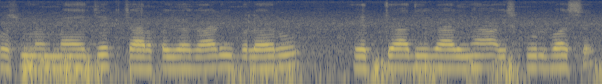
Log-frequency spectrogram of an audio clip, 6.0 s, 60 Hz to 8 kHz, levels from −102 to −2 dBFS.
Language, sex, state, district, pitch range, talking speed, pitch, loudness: Hindi, male, Bihar, Begusarai, 150-155 Hz, 110 wpm, 155 Hz, -30 LUFS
